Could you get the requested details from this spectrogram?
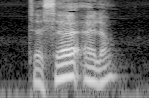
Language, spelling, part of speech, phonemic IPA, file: Arabic, تساءل, verb, /ta.saː.ʔa.la/, Ar-تساءل.ogg
- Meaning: 1. to ask one another 2. to ask oneself; to wonder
